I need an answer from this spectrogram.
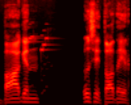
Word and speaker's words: Bagan: I streamed this I used to call it bacon but someone said that I this almost correct me saying that this should be pronounced boggin I really thought they had heard it pronounced as Bagan which makes a lot of sense when you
